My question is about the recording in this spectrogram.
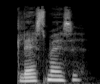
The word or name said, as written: glasmasse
